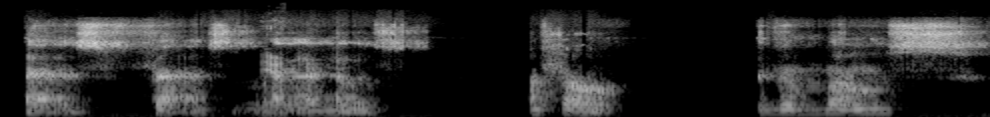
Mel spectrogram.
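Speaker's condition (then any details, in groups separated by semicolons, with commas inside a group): ALS; about one year since diagnosis, stem cell trial, progressing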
